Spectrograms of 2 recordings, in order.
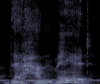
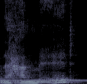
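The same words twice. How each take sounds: First: Said in the usual way. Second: "handmade" rising at the end as a question; questioning echo. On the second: Retold or imitated. Echoes the boy's reply as question.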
